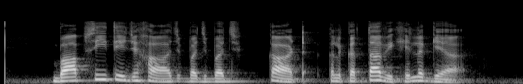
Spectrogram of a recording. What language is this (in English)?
Punjabi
